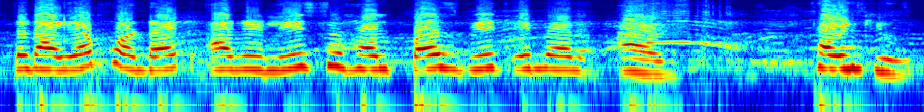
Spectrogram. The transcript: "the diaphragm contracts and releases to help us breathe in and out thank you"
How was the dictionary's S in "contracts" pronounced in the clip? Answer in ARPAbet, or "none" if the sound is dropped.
none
